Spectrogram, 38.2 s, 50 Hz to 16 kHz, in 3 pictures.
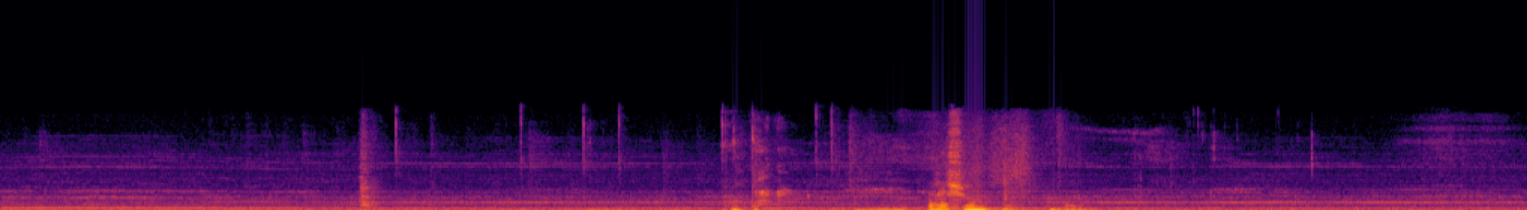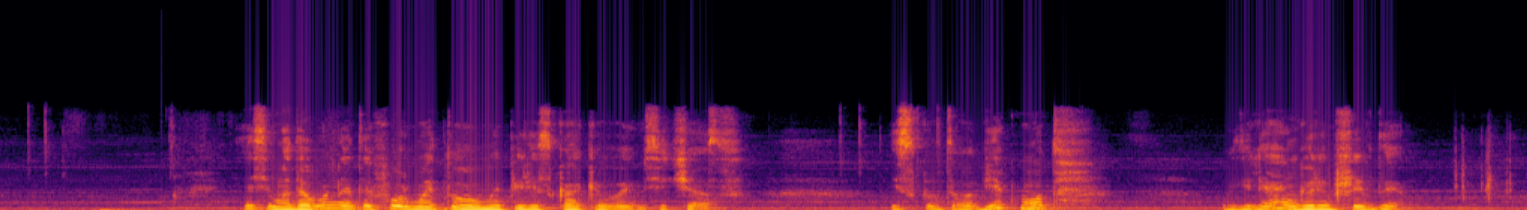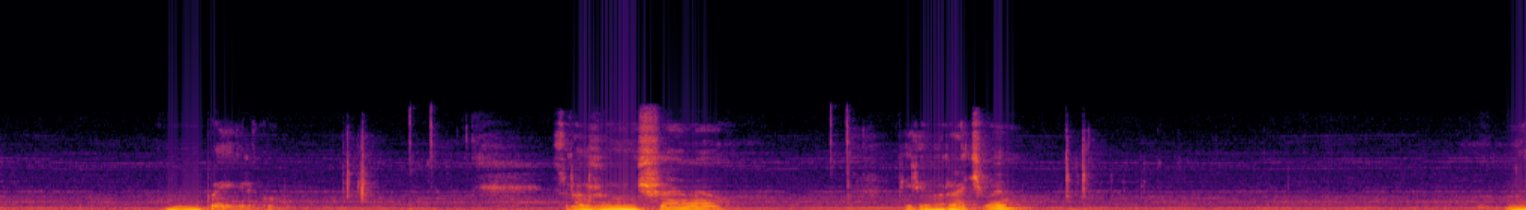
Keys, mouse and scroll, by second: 4.5-10.1 drag, 14.7 click, 20.3-23.4 drag, 25.5 shift+d, 30.9 s, 34.9 r.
